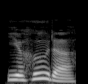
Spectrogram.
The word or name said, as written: yehuda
